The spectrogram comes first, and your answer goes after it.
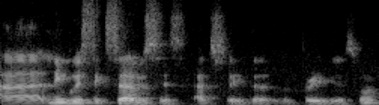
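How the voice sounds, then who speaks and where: A British accent comes through. The voice belongs to a man. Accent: British, noticeable. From UK. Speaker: crypto company co-founder. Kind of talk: interview.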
